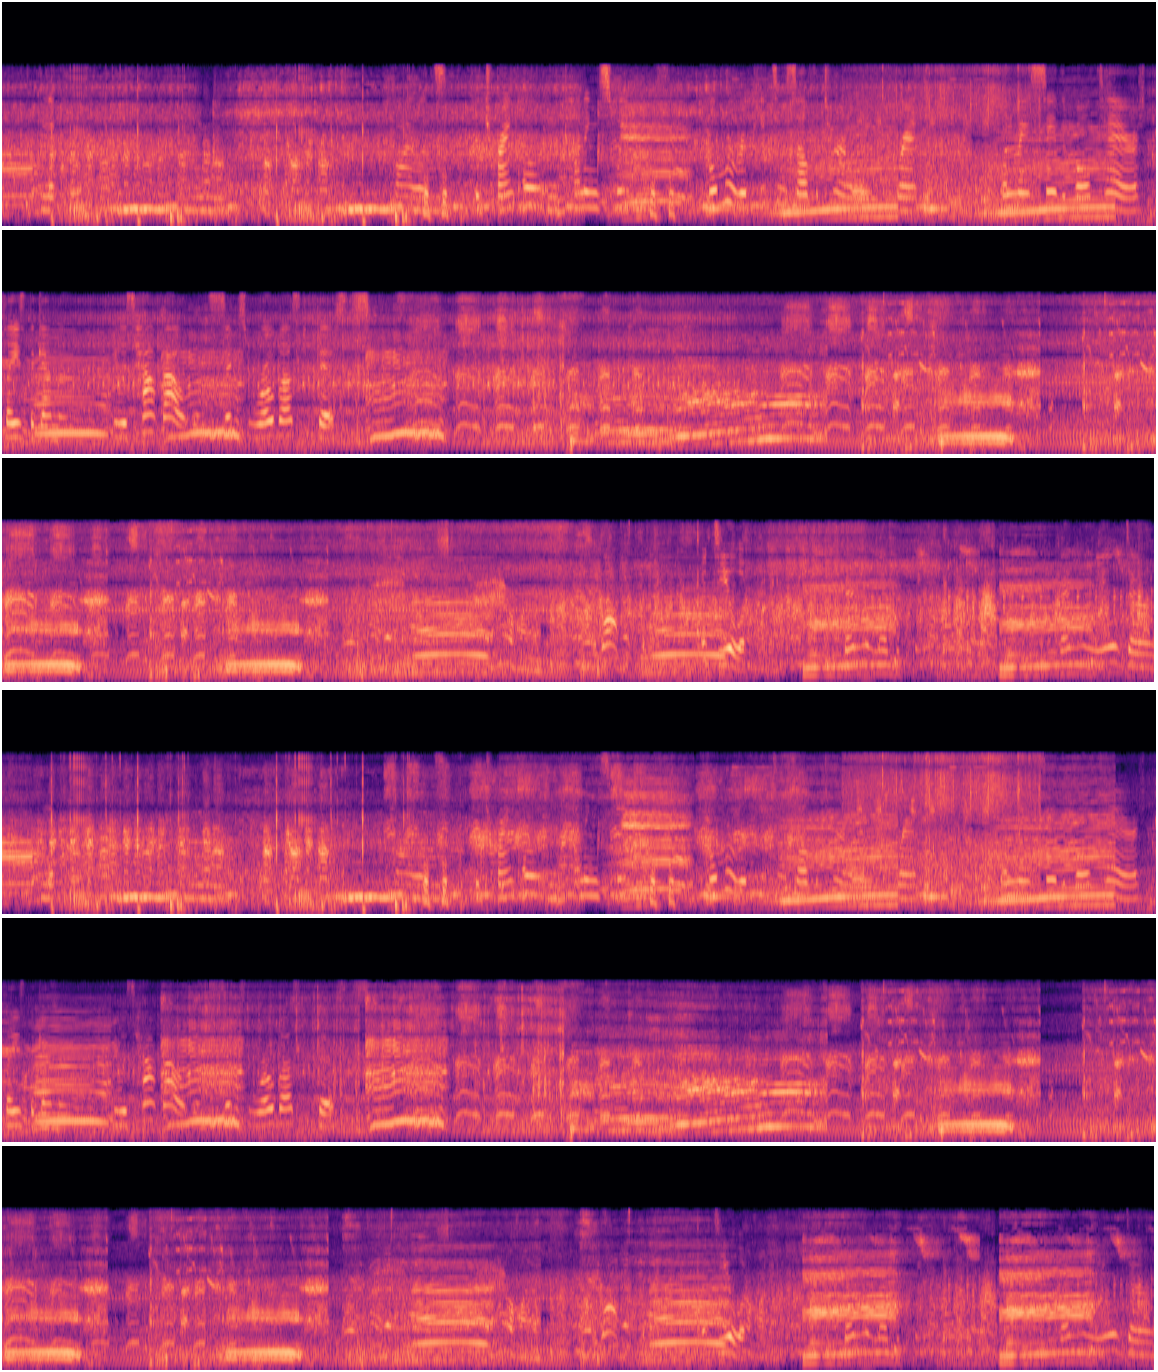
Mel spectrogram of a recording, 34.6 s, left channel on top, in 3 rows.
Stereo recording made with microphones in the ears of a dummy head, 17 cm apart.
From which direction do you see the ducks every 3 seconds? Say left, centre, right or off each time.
right, right, right, right, centre, centre, left, left, left, left, left, left.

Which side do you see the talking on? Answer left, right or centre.
left.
